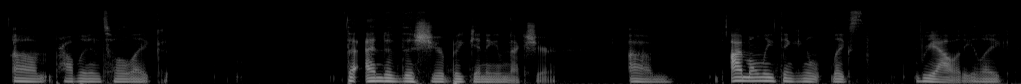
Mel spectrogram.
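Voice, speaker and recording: A young woman hosts a casual solo podcast, chatting and rambling off into side stories while her nose is stuffy. Her voice is extremely low with vocal fry, and there's no echo.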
